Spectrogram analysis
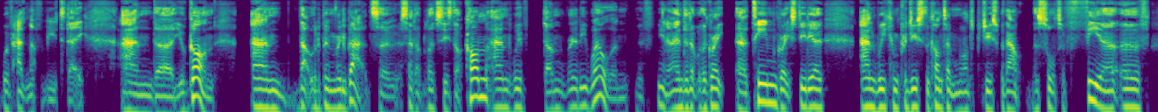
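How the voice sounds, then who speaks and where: Male commentator, husky timbre, measured explanatory delivery, close dry studio sound. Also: medium pitch, no echo. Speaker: guest commentator. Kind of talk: podcast interview.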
